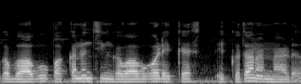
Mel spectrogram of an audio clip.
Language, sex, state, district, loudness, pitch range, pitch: Telugu, male, Andhra Pradesh, Chittoor, -17 LUFS, 125-135 Hz, 130 Hz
